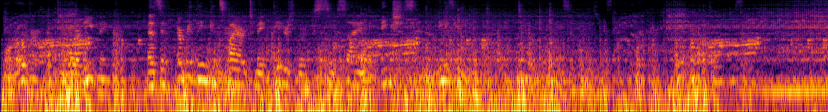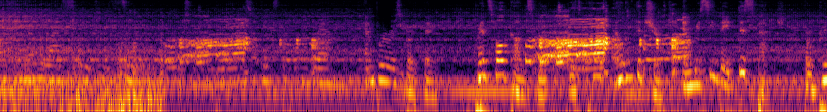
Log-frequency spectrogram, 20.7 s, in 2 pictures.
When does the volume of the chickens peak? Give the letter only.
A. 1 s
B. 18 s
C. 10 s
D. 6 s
B.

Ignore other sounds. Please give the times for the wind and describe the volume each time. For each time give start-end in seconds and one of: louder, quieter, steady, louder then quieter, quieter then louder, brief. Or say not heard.
0.0-12.4 quieter.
